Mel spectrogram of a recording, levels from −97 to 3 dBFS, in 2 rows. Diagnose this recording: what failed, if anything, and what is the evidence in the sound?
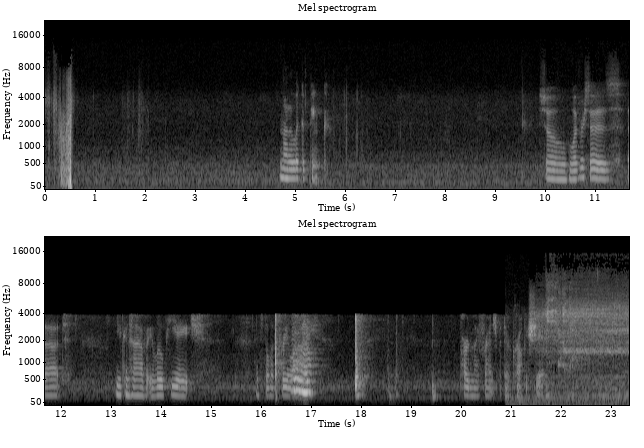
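At the driver or device level, the input was likely switched to a poorer device partway through. From 11.68 s to 20.89 s the sound turns dull and boxy, with nothing above 3.8 kHz, and it drops by roughly 5 dB. A different background noise sits roughly 40 dB under the signal. The change comes with no gap at the switch, and at 20.89 s the full bandwidth and original tone return just as abruptly.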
